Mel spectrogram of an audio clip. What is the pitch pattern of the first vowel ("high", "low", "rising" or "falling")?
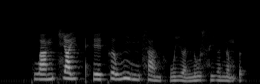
rising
